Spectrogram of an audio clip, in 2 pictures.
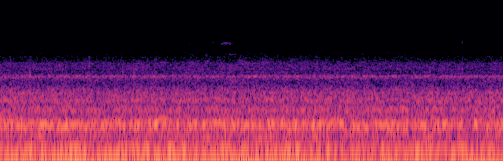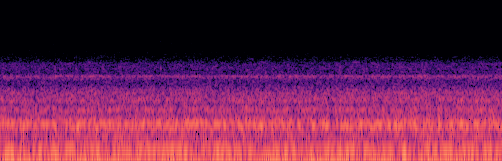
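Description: A car driving at a steady cruising speed on a paved road, heard from inside the cabin: an even, low engine and tyre rumble with a constant hum.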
